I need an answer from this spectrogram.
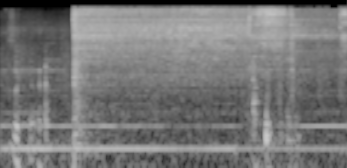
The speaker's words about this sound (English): Let's start the press. Let's go, it's a torture machine. There's huge pressure. If you want to get rid of someone, it's perfect.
